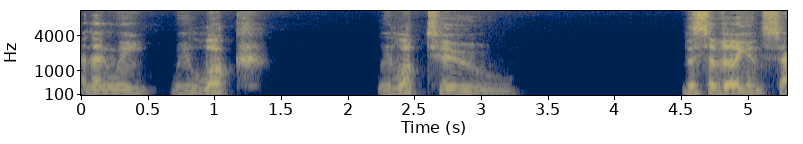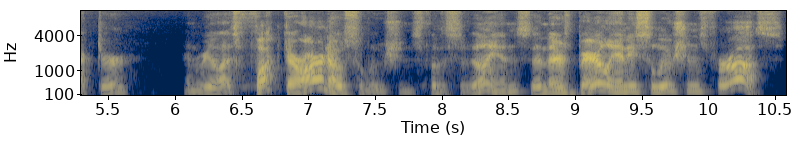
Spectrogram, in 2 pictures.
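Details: Stuttering in an adult male after a traumatic brain injury from a rollover car accident; he says he stutters constantly.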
